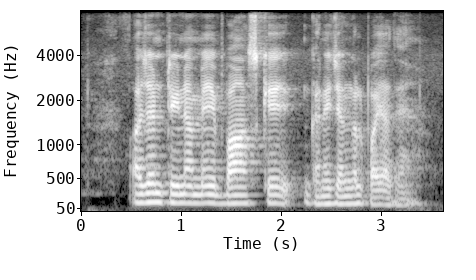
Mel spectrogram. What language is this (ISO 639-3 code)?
hin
